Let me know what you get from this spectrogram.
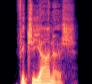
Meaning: Fijian
- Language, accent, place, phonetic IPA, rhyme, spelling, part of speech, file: German, Germany, Berlin, [fɪˈd͡ʒi̯aːnɪʃ], -aːnɪʃ, fidschianisch, adjective, De-fidschianisch.ogg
